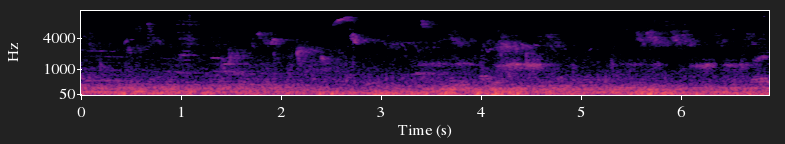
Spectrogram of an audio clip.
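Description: Small birds chirping, many short overlapping calls, over a steady low rumble of city background noise.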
